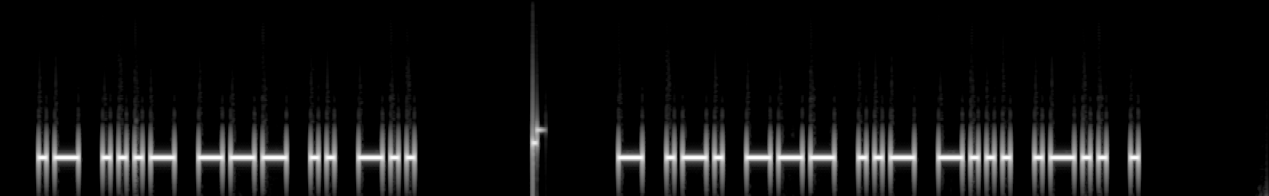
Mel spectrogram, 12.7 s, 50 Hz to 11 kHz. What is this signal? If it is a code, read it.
Morse code, heard as a keyed tone, about 15 wpm, 700 Hz. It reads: AVOID TROUBLE
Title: Sentences from Top 1200 Words - New Word Drill Alt - 15wpm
